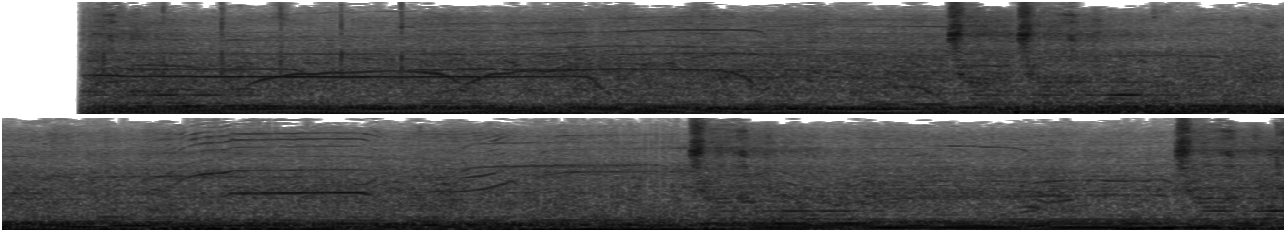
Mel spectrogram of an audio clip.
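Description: Live arena hip-hop concert recorded on a phone: loud, bass-heavy music with voices and high gliding tones over it, cutting in a moment after the start. A few sharp hits land about five and ten seconds in.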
